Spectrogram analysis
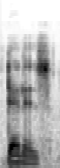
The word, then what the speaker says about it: Deniz: And Tuncer's his last name is Deniz, just an Denise. FYI. Oh, Yeah. I said Denise in so many videos now.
